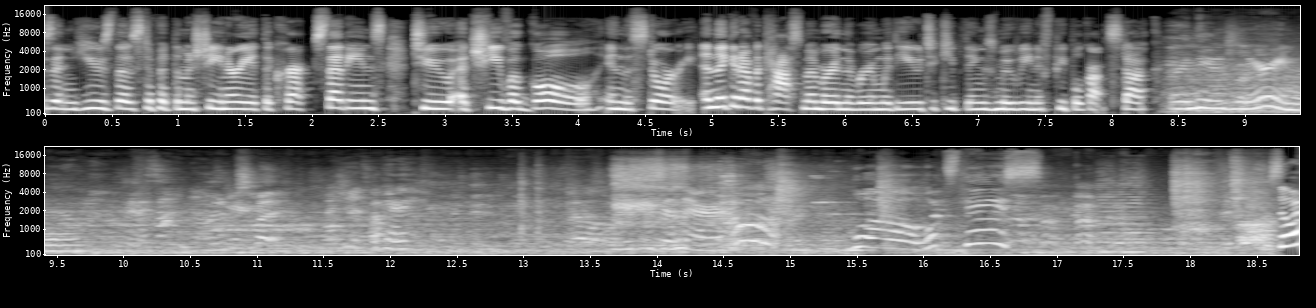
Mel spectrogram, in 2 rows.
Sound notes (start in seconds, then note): 14.5 gasps; 17.1 machines beeping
